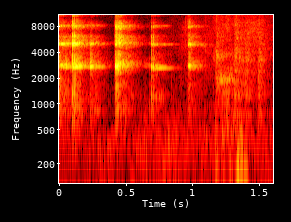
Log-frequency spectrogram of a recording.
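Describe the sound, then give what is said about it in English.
Glasses of liquor clink together in a toast, several bright ringing taps in quick succession, fairly loud, followed by a softer low thud. “I mean, times are changing. Cheers.”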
